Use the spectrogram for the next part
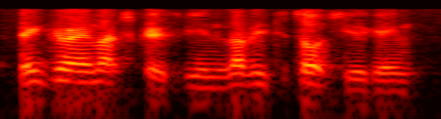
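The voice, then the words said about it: British accent. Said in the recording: “a lovely British accent”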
